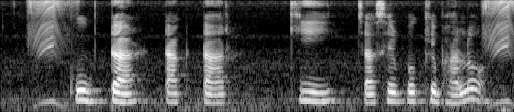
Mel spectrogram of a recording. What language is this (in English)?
Bangla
